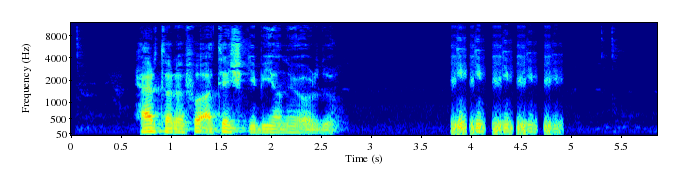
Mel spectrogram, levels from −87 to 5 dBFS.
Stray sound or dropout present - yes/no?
yes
